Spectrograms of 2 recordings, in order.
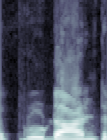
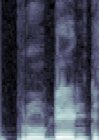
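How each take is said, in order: First: प्रूडांट with a long "daant" ending; misspelt pronunciation. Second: प्रूडेंट with a "dent" ending; correct pronunciation. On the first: Teacher reads out the misspelt option, प्रूडांट with "daant". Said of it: "प्रूडांट नहीं". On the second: Teacher corrects the misspelt option, प्रूडेंट with "dent". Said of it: "प्रूडेंट चाहिए". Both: Shown as a demonstration.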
